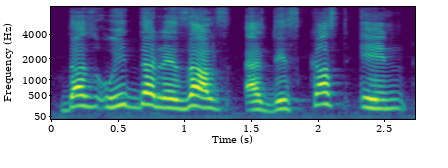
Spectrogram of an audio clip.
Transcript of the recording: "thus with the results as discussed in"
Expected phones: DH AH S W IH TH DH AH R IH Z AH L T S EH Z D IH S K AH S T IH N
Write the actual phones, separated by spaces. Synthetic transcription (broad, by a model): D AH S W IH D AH R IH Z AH L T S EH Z D IH S K AH S T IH N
